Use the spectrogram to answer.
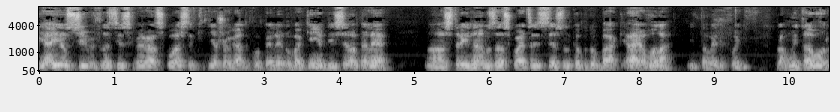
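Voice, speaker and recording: With a dark, mellow tone and fairly low pitch, a man talks at a moderate pace with lively intonation. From Brazil, Bauru, São Paulo state. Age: 80s+. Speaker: author and journalist. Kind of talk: interview, reminiscing.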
